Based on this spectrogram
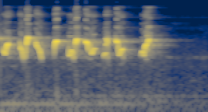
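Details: Streak-eared bulbul kept as a caged decoy, calling to draw in wild birds. A quick run of about ten loud, bubbly, slurred notes in rapid succession, each rising and falling, then stopping abruptly.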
